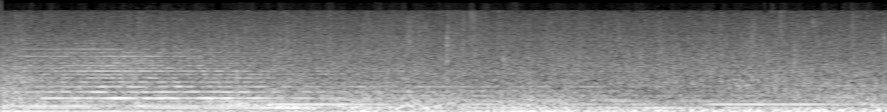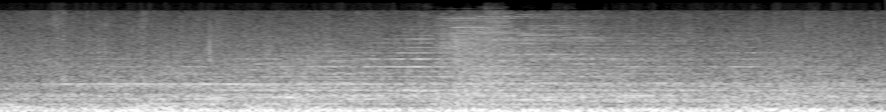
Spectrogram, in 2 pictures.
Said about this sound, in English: Oh man, it's raining.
